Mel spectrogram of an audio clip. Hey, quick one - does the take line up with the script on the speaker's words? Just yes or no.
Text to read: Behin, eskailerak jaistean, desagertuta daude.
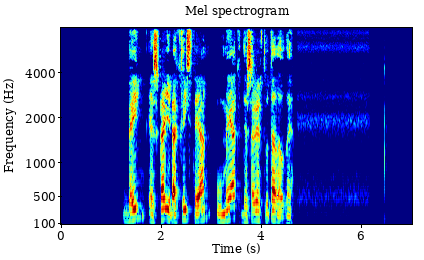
no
